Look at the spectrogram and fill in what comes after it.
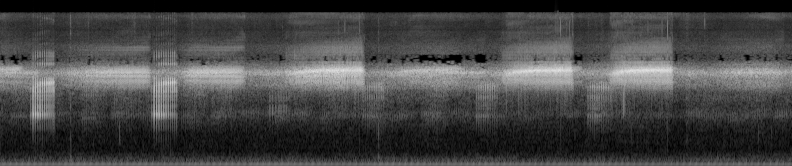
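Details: A laterite narrow-mouthed frog (Microhyla laterite) of India gives high, insect-like buzzing calls over a steady shrill chorus.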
